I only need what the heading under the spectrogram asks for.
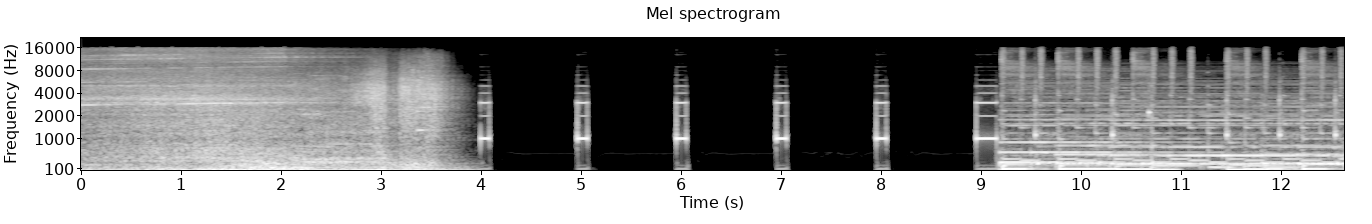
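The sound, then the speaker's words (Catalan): A spaceship takes off with a loud, rumbling engine roar that cuts out abruptly. Five short, evenly spaced beeps follow in silence, then a dense, bright tonal sound. “Sigueu puntuals o ens enlairarem sense vosaltres. Pugeu a la nau i cordeu-vos dels cinturons. Doncs tornem al planeta Terra.”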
